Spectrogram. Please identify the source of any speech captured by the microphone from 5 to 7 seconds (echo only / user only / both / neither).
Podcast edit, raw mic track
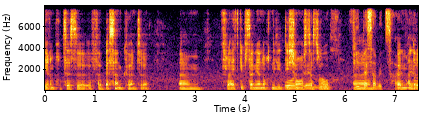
both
